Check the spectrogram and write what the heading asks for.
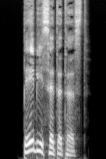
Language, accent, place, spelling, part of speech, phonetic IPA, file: German, Germany, Berlin, babysittetest, verb, [ˈbeːbiˌzɪtətəst], De-babysittetest.ogg
- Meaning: inflection of babysitten: 1. second-person singular preterite 2. second-person singular subjunctive II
